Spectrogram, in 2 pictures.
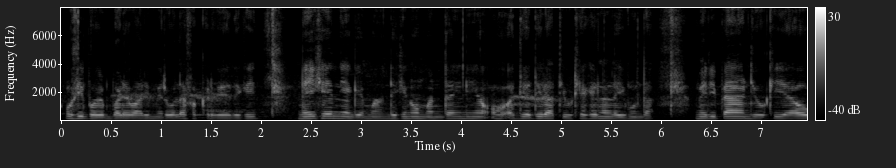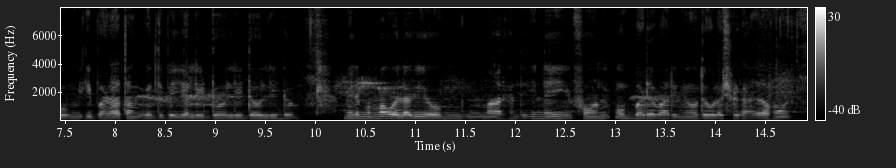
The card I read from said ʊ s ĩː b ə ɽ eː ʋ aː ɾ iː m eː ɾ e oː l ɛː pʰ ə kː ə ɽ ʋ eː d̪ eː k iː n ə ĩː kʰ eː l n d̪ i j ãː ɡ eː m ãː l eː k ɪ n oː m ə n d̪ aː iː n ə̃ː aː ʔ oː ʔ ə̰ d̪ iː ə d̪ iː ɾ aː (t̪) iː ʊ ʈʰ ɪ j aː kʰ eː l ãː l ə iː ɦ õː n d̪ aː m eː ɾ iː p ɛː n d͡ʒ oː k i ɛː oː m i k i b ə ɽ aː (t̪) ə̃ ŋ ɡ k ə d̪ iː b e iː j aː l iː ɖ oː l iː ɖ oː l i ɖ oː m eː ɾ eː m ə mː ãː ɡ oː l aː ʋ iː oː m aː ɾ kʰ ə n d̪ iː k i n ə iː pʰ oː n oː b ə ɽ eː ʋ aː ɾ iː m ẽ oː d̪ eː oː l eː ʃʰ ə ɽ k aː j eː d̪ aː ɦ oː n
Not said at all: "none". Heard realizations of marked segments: t̪, t̪

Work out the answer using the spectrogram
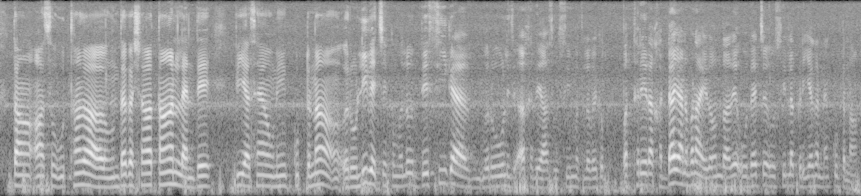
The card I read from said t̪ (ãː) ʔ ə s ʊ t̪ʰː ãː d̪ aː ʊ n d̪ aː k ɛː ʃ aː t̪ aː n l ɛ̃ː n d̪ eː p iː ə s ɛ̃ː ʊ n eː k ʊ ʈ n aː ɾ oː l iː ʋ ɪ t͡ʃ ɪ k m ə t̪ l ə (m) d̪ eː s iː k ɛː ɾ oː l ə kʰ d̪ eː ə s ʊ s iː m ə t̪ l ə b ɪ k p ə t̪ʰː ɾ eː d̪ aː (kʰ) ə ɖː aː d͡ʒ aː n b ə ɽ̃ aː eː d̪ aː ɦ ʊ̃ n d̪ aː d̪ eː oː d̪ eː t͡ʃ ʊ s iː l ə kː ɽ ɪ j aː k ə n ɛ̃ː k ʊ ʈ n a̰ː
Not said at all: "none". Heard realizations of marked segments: ãː, b, kʰ

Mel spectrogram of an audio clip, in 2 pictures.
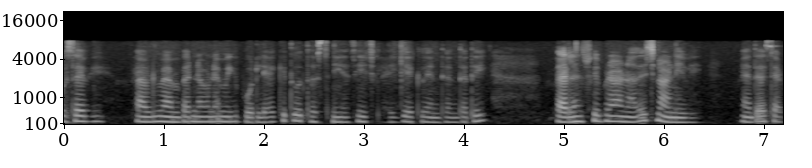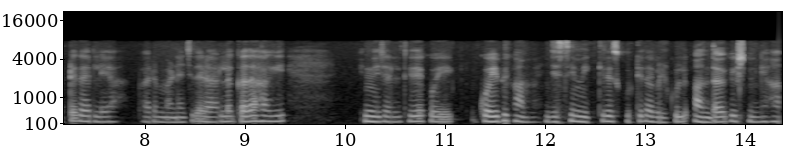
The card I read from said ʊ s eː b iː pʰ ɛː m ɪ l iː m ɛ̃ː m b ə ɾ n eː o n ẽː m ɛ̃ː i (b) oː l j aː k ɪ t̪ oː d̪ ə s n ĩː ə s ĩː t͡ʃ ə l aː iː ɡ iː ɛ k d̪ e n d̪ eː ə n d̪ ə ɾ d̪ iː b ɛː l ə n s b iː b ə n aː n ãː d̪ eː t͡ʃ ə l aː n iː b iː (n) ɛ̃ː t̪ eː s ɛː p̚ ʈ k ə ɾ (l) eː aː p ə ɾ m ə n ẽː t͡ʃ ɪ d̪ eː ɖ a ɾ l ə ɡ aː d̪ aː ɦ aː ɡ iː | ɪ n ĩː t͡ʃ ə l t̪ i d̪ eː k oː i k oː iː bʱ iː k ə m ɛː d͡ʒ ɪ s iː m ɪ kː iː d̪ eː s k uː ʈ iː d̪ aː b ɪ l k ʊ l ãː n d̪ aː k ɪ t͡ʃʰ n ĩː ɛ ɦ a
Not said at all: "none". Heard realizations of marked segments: b, m, l

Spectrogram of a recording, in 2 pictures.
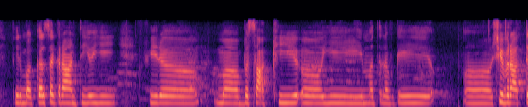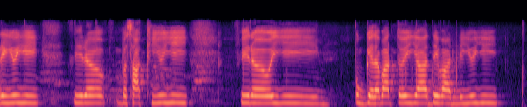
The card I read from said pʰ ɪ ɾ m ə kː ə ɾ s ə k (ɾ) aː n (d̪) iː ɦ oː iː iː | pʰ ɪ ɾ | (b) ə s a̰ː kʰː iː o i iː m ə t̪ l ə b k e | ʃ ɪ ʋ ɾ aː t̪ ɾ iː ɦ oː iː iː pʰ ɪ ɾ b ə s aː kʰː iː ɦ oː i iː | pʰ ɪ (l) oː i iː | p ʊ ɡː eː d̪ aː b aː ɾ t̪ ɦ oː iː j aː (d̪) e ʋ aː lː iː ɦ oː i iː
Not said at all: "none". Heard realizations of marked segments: ɾ, t̪, b, ɾ, d̪

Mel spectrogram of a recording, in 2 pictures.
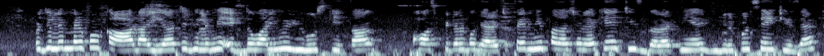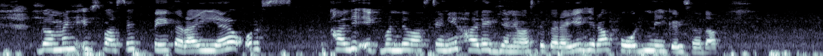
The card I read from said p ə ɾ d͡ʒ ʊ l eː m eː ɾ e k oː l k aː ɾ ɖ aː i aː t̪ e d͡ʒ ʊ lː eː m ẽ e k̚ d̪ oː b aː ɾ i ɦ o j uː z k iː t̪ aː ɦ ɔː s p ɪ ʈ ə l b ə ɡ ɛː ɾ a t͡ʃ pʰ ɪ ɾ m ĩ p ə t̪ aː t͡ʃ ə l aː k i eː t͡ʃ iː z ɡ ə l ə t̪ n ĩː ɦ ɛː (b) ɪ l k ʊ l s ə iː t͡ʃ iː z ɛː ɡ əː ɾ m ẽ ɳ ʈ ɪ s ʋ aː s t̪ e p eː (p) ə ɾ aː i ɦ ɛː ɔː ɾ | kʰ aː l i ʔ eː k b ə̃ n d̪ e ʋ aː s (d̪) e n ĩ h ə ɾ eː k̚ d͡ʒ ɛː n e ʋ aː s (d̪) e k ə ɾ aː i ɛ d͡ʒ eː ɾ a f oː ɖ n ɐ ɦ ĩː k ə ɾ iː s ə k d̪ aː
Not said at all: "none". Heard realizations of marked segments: b, k, t̪, t̪

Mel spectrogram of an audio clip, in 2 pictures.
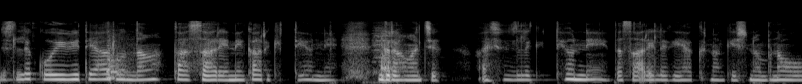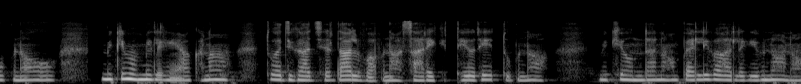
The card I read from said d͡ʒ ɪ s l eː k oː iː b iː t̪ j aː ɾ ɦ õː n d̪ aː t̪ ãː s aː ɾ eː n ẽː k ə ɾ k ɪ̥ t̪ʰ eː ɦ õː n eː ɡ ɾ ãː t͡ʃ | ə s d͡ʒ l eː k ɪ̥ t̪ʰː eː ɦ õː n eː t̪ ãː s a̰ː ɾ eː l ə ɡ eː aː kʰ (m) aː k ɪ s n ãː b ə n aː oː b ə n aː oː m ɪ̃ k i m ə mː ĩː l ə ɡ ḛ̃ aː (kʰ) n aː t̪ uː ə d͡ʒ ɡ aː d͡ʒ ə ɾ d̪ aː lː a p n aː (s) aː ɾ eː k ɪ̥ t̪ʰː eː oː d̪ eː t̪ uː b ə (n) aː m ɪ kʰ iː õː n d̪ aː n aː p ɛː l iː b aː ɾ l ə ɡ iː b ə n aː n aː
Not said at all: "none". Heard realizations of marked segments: n, kʰ, s, n

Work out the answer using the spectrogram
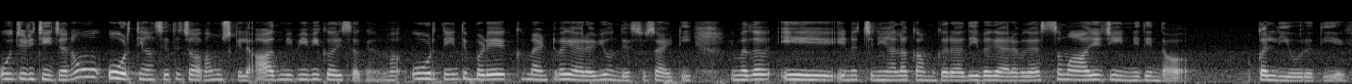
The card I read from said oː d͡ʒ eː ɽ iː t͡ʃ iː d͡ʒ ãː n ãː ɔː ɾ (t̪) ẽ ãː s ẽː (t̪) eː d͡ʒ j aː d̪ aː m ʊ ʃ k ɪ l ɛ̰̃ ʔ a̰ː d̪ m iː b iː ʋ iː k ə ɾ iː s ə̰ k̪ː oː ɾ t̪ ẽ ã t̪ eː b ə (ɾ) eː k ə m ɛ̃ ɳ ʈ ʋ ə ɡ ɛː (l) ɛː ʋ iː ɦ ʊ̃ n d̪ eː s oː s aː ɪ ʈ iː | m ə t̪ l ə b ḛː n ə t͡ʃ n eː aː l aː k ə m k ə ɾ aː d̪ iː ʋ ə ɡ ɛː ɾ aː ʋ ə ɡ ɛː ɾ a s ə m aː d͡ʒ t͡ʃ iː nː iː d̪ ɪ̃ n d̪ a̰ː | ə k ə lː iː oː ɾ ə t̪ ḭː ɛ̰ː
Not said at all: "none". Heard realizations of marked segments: t̪, t̪, ɽ, ɾ

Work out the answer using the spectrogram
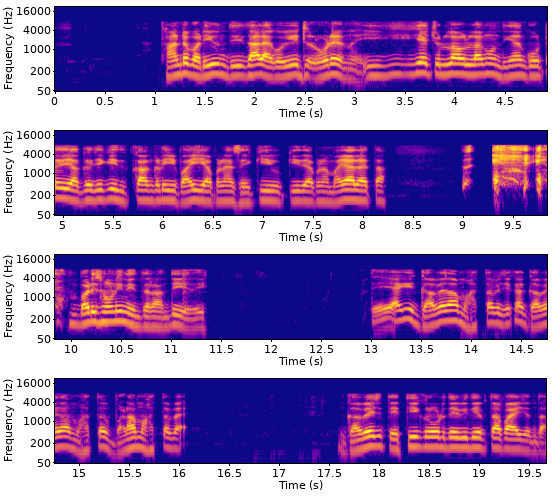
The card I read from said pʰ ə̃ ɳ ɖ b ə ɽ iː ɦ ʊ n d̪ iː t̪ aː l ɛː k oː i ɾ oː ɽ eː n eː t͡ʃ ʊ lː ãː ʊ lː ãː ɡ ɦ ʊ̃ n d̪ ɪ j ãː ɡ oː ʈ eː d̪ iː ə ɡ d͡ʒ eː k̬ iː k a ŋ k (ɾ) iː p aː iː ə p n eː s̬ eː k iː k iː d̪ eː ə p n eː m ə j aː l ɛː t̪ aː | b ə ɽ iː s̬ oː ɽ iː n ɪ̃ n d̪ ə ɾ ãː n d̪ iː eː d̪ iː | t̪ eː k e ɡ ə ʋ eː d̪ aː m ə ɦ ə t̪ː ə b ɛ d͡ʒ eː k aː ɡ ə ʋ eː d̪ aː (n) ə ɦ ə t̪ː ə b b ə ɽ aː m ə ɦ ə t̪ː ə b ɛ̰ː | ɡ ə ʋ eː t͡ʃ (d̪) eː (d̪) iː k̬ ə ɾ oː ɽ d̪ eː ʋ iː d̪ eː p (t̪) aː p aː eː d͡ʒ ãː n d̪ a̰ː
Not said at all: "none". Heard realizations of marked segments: ɽ, m, t̪, t̪, t̪

